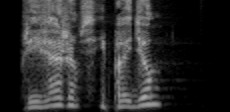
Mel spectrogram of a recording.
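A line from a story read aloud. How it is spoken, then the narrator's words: Timid. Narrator (Russian): робко уточнила Лилия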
